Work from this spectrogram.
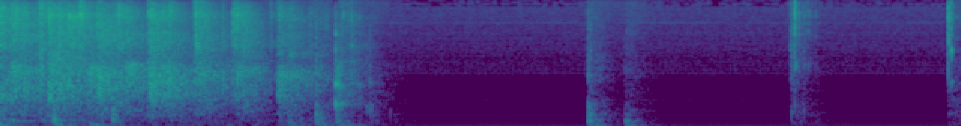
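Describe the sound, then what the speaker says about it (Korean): A church congregation claps to welcome a preacher, with brisk, fairly full applause for about two and a half seconds that then stops abruptly, followed by near silence broken by a few isolated knocks and taps. "김민철 목사님 나오셔서 빛나게 하는 제자라는 제목으로 말씀 증거해 주실 때 우리 박수로 환영했으면 좋겠습니다."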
